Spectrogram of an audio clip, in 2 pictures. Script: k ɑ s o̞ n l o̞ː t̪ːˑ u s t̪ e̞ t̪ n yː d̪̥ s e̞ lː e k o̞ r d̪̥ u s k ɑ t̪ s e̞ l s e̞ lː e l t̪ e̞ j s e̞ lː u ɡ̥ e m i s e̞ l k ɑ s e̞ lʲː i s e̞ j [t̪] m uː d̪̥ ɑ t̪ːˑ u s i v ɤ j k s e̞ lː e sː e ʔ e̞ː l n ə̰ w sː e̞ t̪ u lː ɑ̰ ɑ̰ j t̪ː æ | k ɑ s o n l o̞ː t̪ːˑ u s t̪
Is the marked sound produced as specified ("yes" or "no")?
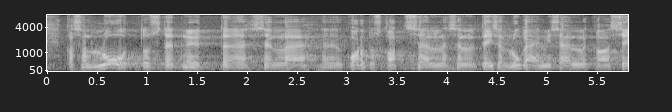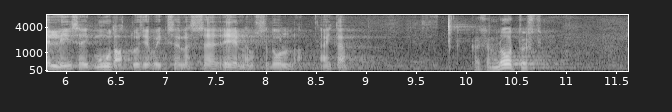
no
